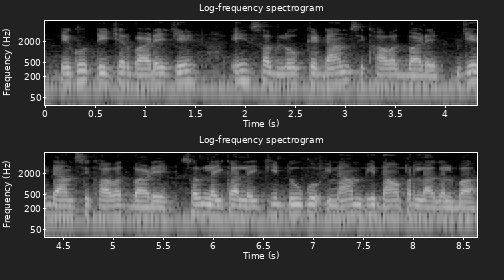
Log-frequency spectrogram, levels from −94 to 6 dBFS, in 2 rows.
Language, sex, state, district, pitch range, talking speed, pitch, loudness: Bhojpuri, male, Bihar, Gopalganj, 115-130 Hz, 175 wpm, 120 Hz, -29 LUFS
